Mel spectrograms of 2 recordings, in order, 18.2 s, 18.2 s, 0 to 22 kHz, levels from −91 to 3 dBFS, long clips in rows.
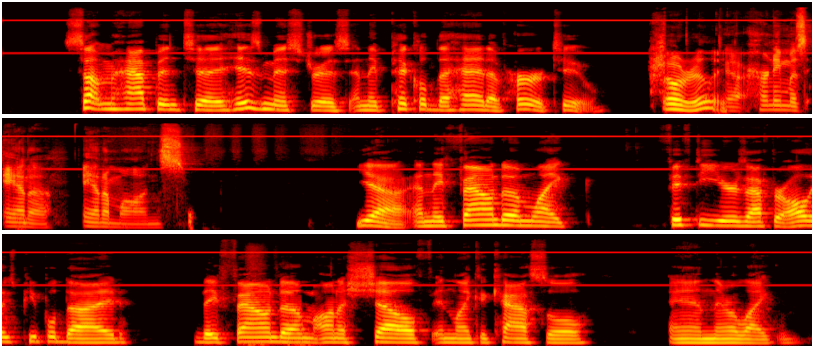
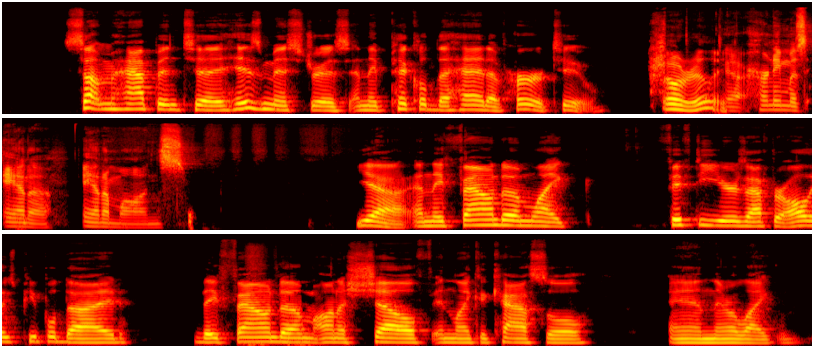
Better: second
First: high-pitched whine; noticeable; throughout; 11 kHz, 15 dB below the speech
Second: none

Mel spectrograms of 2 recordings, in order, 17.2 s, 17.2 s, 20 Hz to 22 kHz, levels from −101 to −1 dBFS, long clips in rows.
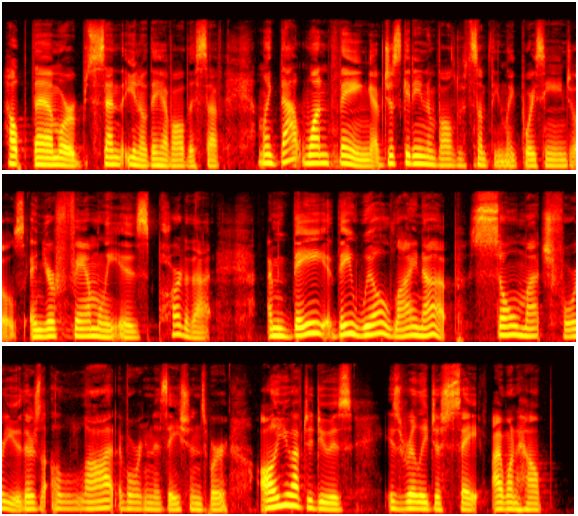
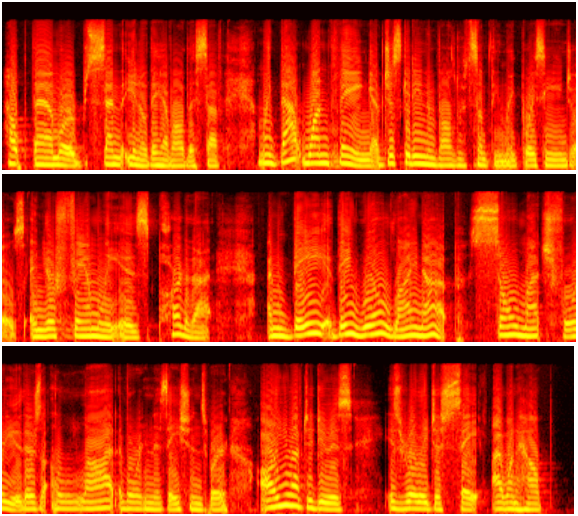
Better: first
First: none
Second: distortion; heavy; 6 dB below the speech

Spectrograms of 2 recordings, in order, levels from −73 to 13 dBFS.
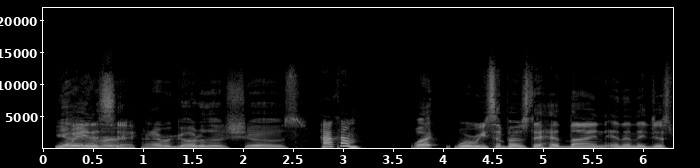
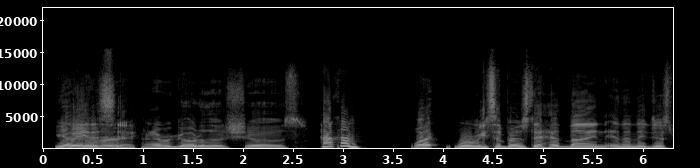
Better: first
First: none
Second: distortion; slight; 10 dB below the speech

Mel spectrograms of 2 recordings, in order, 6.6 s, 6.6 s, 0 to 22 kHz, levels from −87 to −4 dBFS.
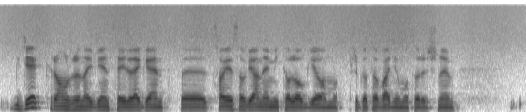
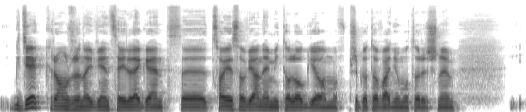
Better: second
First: hiss; loud; throughout; 3 dB below the speech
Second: none

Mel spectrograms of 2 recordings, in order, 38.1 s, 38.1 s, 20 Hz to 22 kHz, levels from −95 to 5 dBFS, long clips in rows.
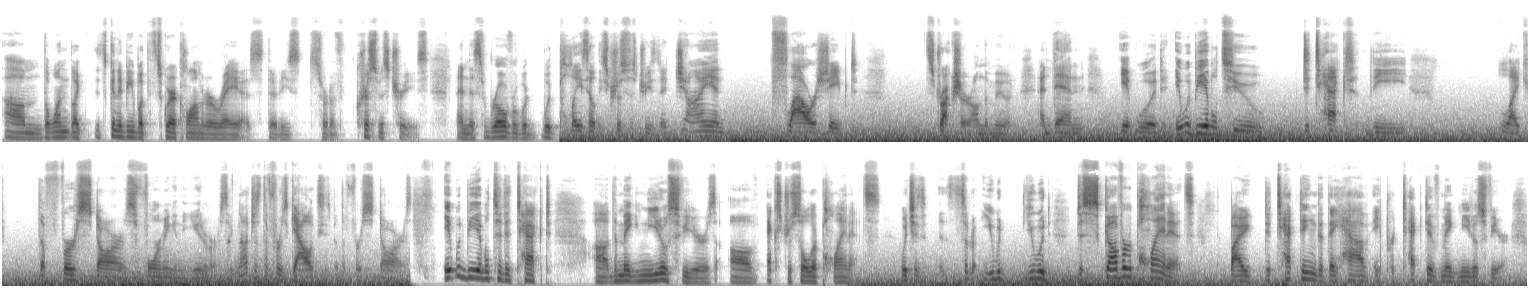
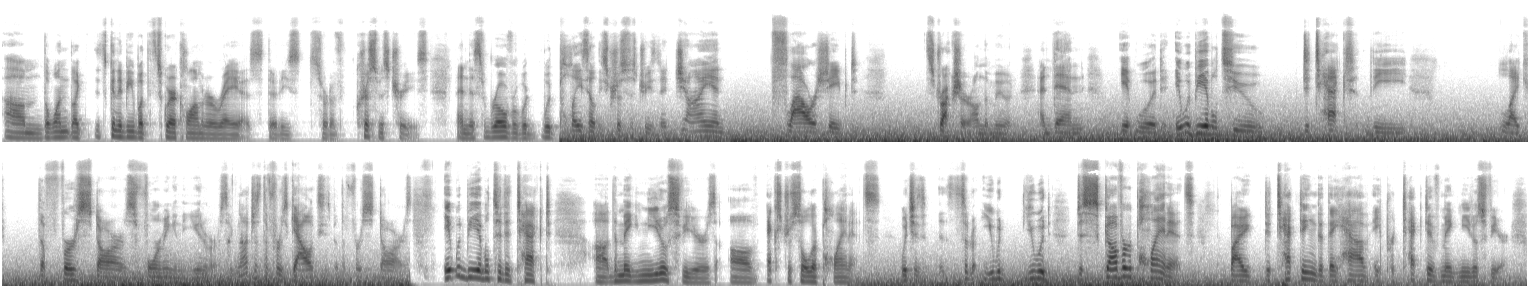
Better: neither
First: low rumble; noticeable; from 7 to 24 s and from 30 s on; 15 dB below the speech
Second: low rumble; noticeable; from 7 to 24 s and from 30 s on; 15 dB below the speech

